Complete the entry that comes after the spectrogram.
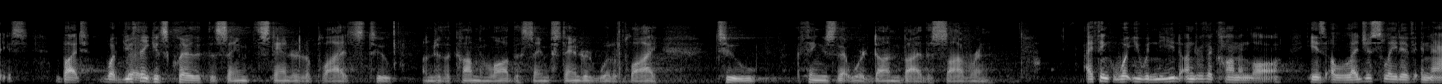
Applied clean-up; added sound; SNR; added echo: none; none; none; none.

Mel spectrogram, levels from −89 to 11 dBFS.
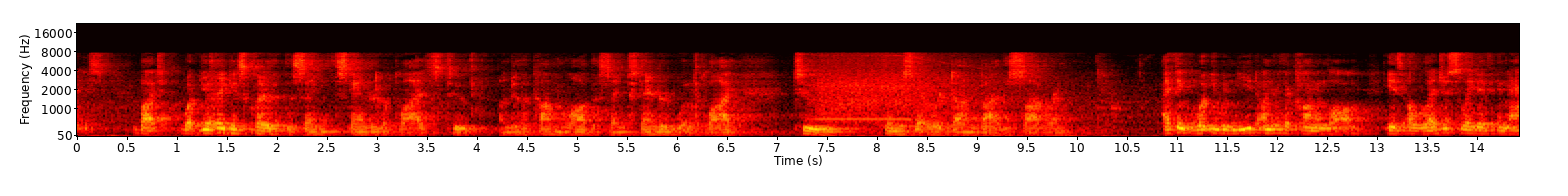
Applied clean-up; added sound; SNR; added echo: none; Domestic sounds, home sounds; 18 dB; reverberation time 0.9 s.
